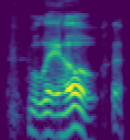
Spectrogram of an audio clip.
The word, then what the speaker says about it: Vallejo: Well, we know J is pronounced Y in Spanish, right? Juan, you know, so it would be Valley Yo. And we know the Yo. Oh, actually, it's H. It's a ho. It's ho. Vallejo. Right, like Jose.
